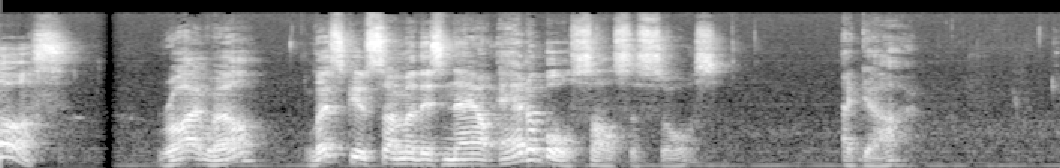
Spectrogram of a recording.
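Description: A man talks with animation close to the microphone.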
